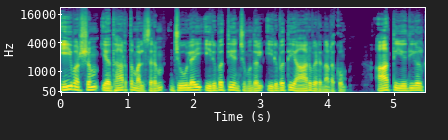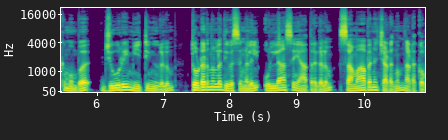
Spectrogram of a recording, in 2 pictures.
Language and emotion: Malayalam, neutral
